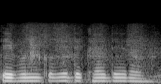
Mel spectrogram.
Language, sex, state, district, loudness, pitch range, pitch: Hindi, female, Arunachal Pradesh, Lower Dibang Valley, -16 LUFS, 155-160 Hz, 160 Hz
